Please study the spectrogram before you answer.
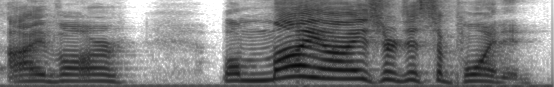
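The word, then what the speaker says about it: Ivar's: It's pronounced Ivar.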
